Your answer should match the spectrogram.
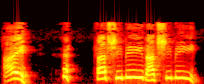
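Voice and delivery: high, loud rustic ancient; high-pitched, chuckling village elder; delighted old man. A narrator's reading. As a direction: agree eagerly in a high old countryman's voice. Voices the ancient.

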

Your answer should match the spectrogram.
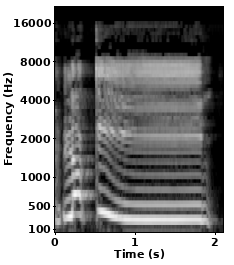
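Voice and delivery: Lockin wailed very slowly and high, like a tape played backwards; reversed speech. Shown as a demonstration. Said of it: "Daraus wird dann rückwärts".

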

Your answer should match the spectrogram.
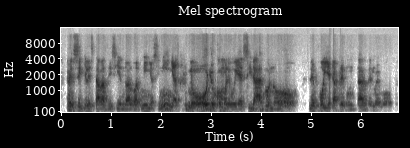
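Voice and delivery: low, quick grumble from the hunter; low-voiced storybook hunter, suspicious; suspicious whale hunter. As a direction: play the hunter, well down in pitch and fast.

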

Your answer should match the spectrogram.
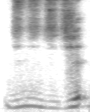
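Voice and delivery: frightened stammering; a terrified boy stammering his name to a stranger; terrified stutter. A narrator's reading. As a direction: stumble on the first sound in fear. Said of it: "Jack stuttered, terrified".

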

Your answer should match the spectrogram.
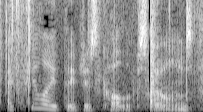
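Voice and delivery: ordinary talk, nothing marked

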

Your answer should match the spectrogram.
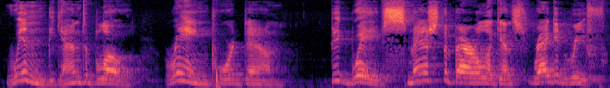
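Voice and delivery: ordinary delivery, nothing marked

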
